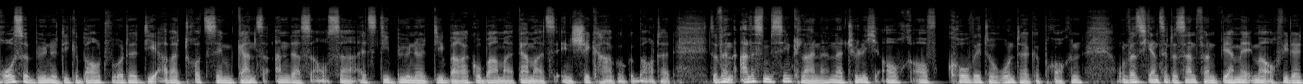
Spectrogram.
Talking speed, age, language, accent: 200 wpm, 40-59, German, German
